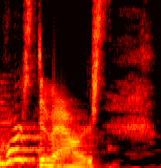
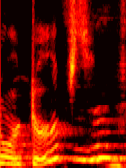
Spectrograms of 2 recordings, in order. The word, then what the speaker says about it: hors d'oeuvres: Do you mean hors d'oeuvres? Is that how you say it? Oh, wow. I've only ever seen it written down.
